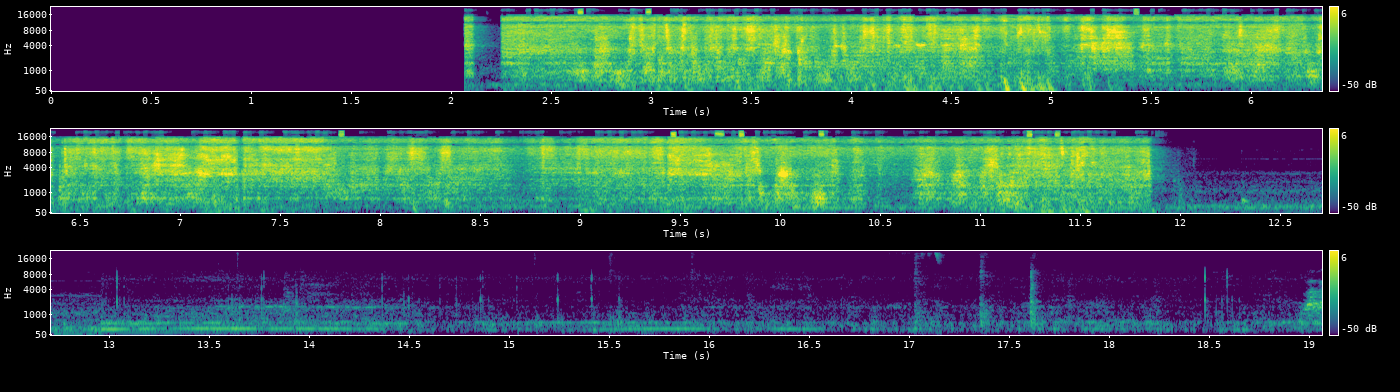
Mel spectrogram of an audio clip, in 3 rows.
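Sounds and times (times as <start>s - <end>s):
rough fluttering hiss: 2.1s - 12.0s.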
